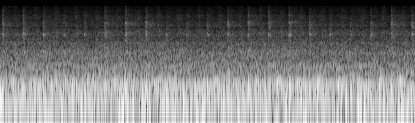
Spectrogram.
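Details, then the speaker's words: Delaware and Hudson diesel locomotive at idle with a deep, heavy, uneven stumbling beat about twice a second, sounding like a misfire. Faulty injectors are suspected but unconfirmed. "That's the sound of a misfiring engine. I know that because I've heard that sound of that similar."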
